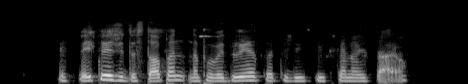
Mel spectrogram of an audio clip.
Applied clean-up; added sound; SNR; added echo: neural mask model Resemble Enhance denoiser.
